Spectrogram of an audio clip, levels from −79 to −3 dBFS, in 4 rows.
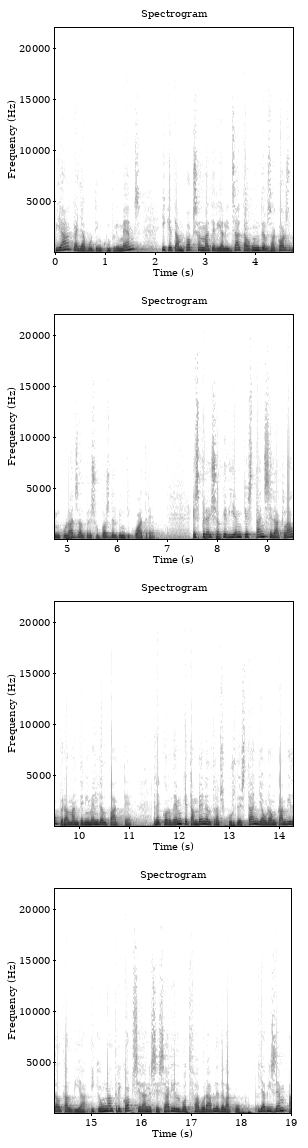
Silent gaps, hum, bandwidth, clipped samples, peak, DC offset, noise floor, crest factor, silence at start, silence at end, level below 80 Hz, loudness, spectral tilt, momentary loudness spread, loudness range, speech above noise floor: none; none; 10 kHz; under 0.1%; -6 dBFS; under 0.1%; -48 dBFS; 16 dB; 0 s; 0 s; -34 dBFS; -21 LUFS; -9 dB/octave; 7 LU; 3 LU; 28 dB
